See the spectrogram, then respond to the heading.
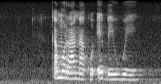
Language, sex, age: Southern Sotho, female, 18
